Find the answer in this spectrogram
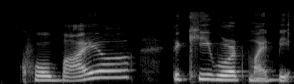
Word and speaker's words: caballo: For the Spanish word for horse, caballo, pronounced cobayo, the key word might be I.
